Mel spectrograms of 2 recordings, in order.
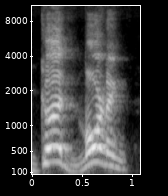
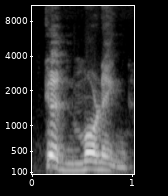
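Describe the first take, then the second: First: Loud greeting. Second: Said in the usual way. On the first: Real, not acted.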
